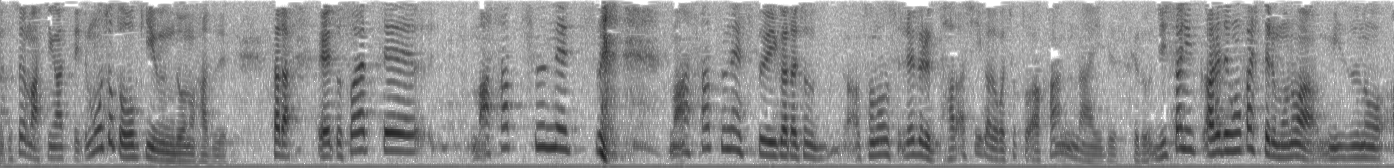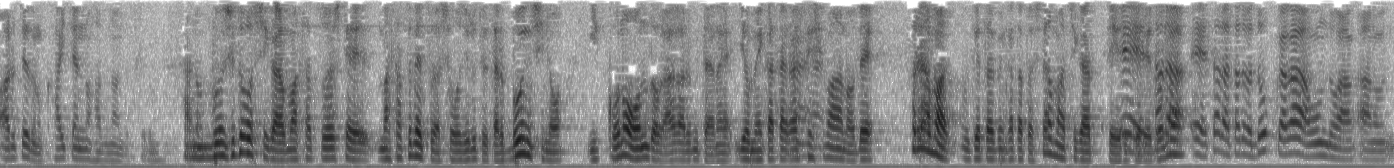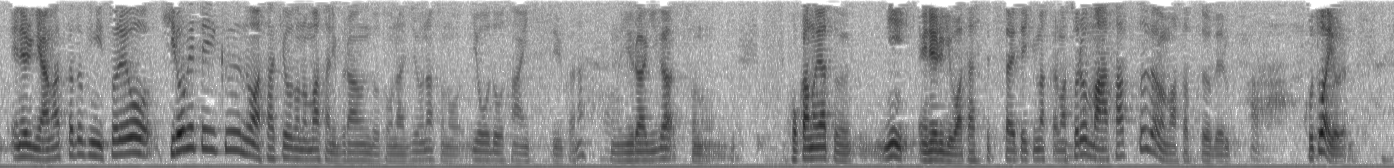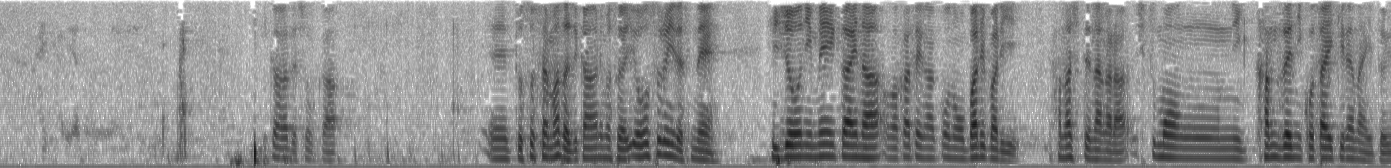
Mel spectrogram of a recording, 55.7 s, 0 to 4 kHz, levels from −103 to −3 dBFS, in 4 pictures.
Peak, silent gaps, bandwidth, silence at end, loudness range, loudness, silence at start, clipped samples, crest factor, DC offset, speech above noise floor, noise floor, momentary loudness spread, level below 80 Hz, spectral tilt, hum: 0 dBFS; none; 4 kHz; 0 s; 9 LU; -24 LUFS; 0 s; under 0.1%; 24 dB; 0.4%; 24 dB; -48 dBFS; 18 LU; -56 dBFS; -10 dB/octave; none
